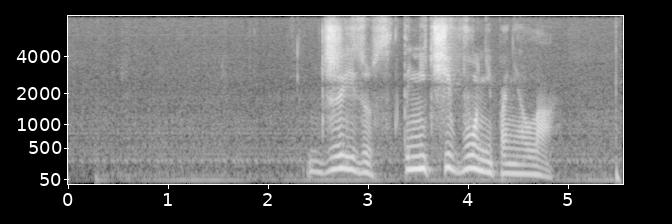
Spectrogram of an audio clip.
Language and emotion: Russian, angry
